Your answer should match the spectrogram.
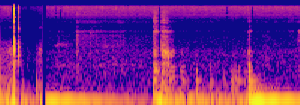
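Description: Low rumbling handling noise on the camera's microphone with a few knocks and clicks as the camera is moved and repositioned; the sound cuts out briefly about half a second in.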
